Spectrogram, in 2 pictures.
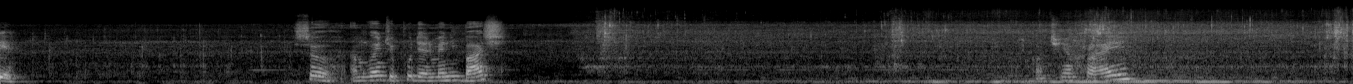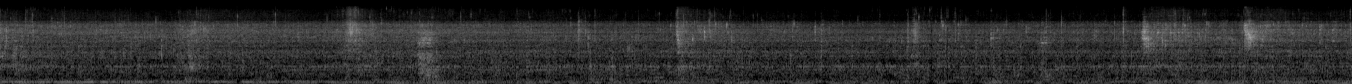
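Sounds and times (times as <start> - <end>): oil sizzling: 0.0 - 27.0
oil popping and crackling: 8.7 - 18.3, 19.2 - 27.0.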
